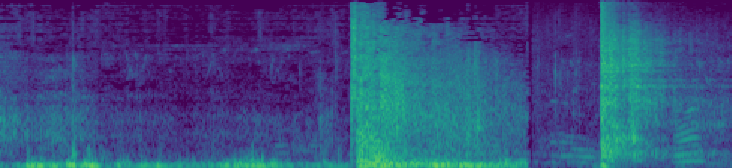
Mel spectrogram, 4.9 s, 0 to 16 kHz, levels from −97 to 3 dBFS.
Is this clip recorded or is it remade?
recorded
